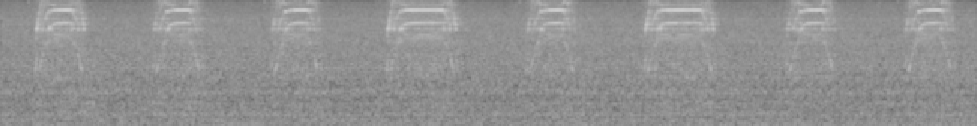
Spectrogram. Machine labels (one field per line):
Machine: slide rail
